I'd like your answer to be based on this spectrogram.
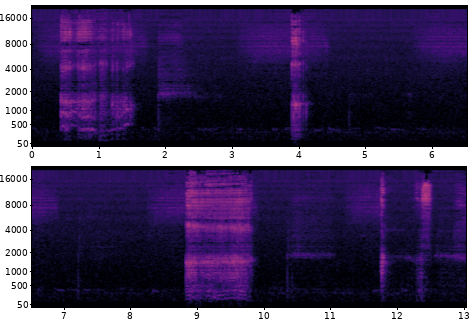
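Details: Two loud, rough snorting breaths about eight seconds apart, with softer snuffles between, in a quiet room; snoring that someone asks may not be healthy.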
